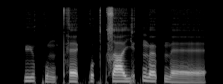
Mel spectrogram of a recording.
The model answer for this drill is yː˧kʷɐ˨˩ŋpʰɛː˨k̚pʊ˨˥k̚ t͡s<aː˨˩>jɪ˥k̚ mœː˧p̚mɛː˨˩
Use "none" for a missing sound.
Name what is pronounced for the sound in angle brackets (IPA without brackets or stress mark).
aː˧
